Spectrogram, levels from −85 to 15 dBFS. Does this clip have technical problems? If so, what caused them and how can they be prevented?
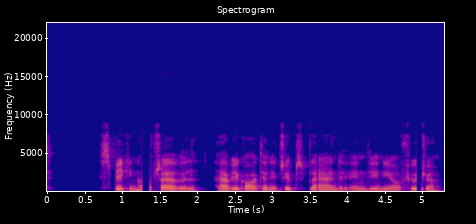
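Yes, corrupt frame muted: the speech cuts abruptly to silence at 1.26–1.38 s, before "travel have you got"; at 3.58–3.61 s, after "you got any trips"; and at 4.93–5.02 s. The decoder rejected damaged compressed frames and the player substituted silence. Error-protected transport with concealment prevents this.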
